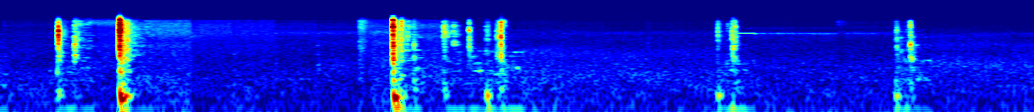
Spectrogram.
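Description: Computer keyboard keys tapped in short clusters of sharp clicks, with pauses of a second or more between them, as code is typed into an editor. The loudest strokes come about a second in and at around four seconds.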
